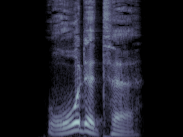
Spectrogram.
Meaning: inflection of roden: 1. first/third-person singular preterite 2. first/third-person singular subjunctive II
- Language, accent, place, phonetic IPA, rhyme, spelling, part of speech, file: German, Germany, Berlin, [ˈʁoːdətə], -oːdətə, rodete, verb, De-rodete.ogg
